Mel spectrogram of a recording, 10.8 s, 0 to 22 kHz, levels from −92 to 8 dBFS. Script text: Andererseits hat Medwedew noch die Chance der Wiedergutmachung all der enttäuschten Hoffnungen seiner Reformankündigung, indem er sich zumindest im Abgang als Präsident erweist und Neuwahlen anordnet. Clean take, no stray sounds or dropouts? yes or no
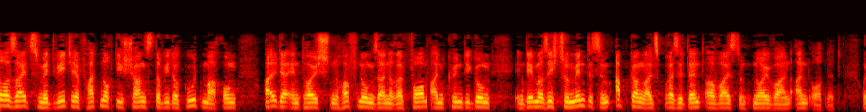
no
